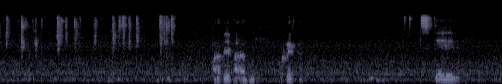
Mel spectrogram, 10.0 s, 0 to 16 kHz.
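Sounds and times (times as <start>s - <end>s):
typing on computer keyboard: 0.0s - 3.5s.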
